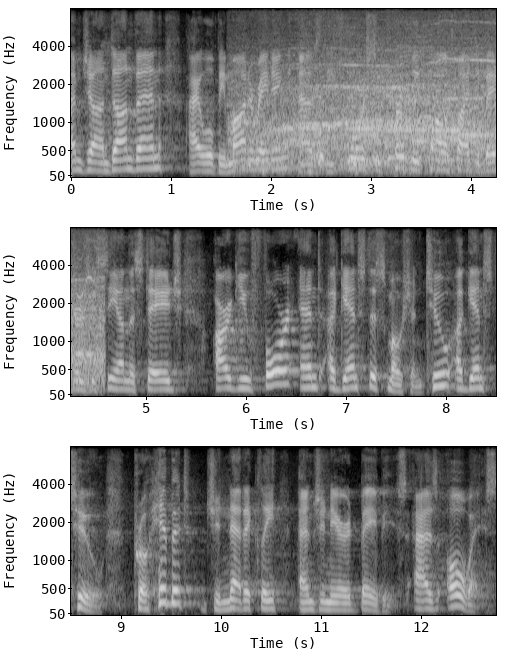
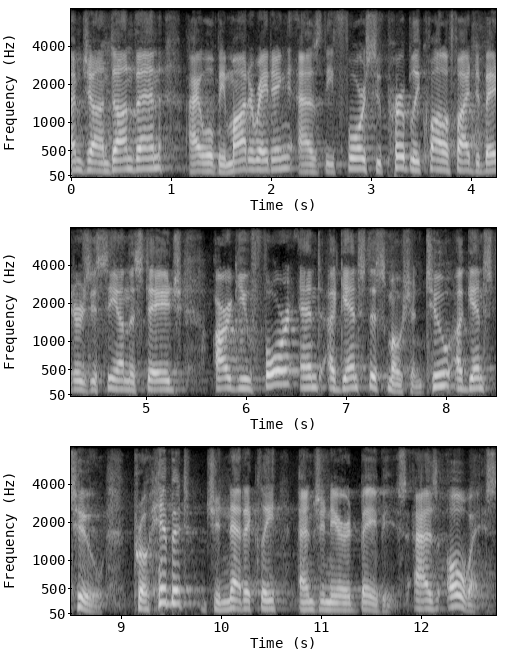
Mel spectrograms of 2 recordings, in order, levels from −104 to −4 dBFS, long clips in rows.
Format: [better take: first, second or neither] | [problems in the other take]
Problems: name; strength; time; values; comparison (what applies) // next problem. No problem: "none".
second | background sound (Crowd / Cheering); 2 dB above the speech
